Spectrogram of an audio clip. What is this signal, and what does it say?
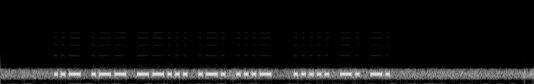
Morse code, heard as a keyed tone, about 32 wpm, 480 Hz. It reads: UW7RV 5NN
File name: posts / ri0x-20cw- -0519z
